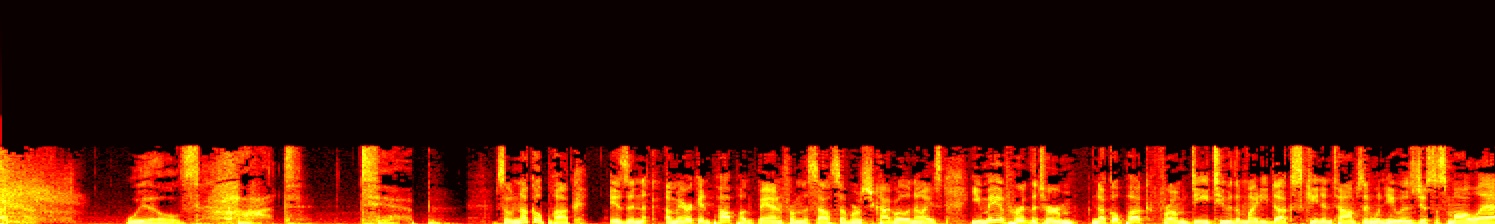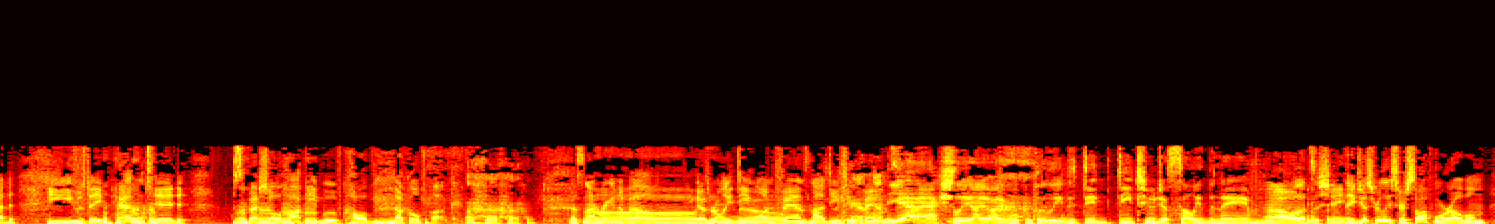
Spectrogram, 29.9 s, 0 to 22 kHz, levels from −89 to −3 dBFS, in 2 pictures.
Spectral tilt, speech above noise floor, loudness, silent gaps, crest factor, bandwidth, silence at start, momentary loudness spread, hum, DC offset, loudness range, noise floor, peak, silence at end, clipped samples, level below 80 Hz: -5.5 dB/octave; 30 dB; -13 LUFS; none; 12 dB; 8 kHz; 0 s; 9 LU; none; under 0.1%; 6 LU; -42 dBFS; 0 dBFS; 0 s; under 0.1%; -32 dBFS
